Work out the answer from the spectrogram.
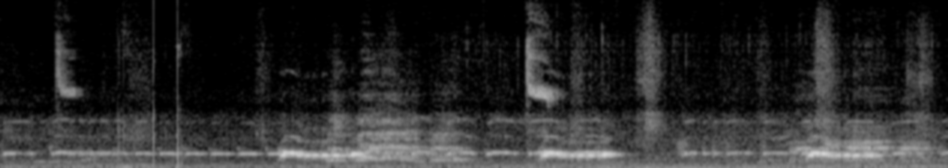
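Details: Zebra dove in morning song, giving three trilled, bubbling coo phrases about every two and a half seconds, linked by steady level tones; sharp clicks and faint high chirps sound in the background.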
